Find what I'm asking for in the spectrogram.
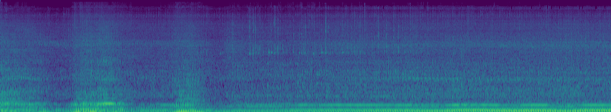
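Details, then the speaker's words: Newly bought broken German car (Audi or BMW), unknown condition, oil level not checked, at idle: low, uneven idle pulsing about four times a second with a raspy, blatty exhaust note; rough running, cause not yet known. "It sounds terrible. >> Sounds terrible. >> I hate how it sounds. That sounds so bad."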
